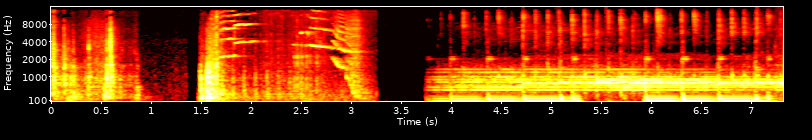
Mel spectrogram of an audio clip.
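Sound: sliding doors opening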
